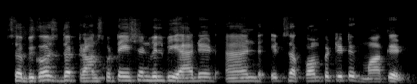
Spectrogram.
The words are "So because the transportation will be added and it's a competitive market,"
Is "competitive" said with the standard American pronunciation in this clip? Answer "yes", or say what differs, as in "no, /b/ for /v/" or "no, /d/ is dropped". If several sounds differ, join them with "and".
yes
